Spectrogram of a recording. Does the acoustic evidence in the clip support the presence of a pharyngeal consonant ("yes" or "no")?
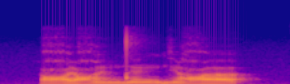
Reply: yes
